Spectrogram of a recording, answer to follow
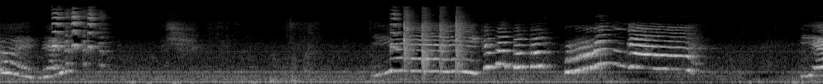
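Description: Dog whining in several high, drawn-out calls: a falling one at the start, a long wavering one about four seconds in, and one that rises and then falls near six seconds in.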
